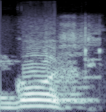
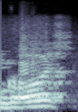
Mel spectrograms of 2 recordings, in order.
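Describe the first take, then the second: First: The word starts with a plain 'g' sound. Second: The word starts with a breathy 'gh' sound. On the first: The speaker calls it right. "बल्कि गोस्ट बोलेंगे" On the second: The speaker calls it wrong. "घोस्ट नहीं"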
